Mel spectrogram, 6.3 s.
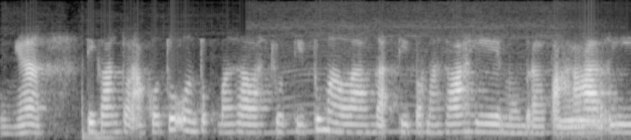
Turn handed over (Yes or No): No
